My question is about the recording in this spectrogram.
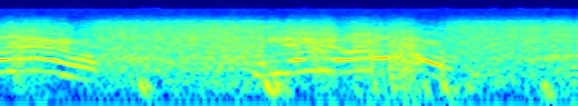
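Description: A man shouting urgent "¡Cuidado!" warnings over a continuous rushing rumble of masonry and rubble collapsing: a fresh cave-in of the ruined building.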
